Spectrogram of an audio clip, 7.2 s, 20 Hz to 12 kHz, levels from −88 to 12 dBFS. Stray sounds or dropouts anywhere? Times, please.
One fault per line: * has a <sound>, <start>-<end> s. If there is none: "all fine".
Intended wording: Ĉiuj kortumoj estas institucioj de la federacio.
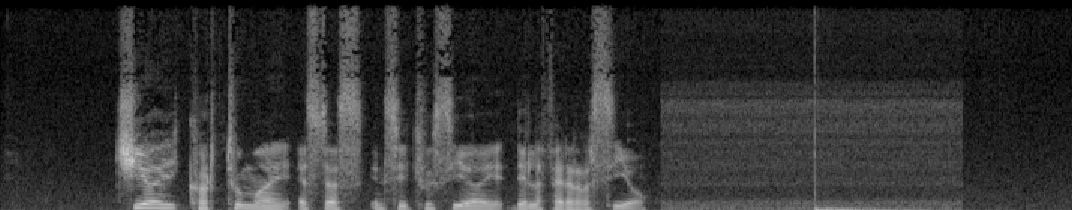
* has a thud, 5.4-6.4 s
